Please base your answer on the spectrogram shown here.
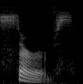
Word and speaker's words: SRVS: now Today's Show is about an organization that serves once called the Shelby residential vocational services this organization is now simply named srvs pronounced serves and what an appropriate name as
